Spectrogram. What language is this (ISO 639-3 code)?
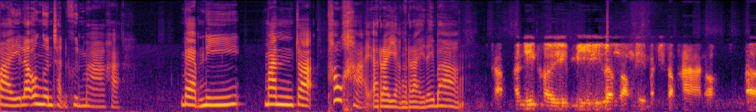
tha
